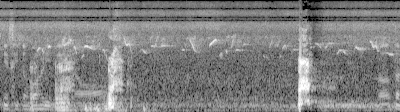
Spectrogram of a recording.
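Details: Leon, a pet Irish Wolfhound, complaining when something displeases him, uneasy about a metal object; soft harmonic whines early on, then one sharp, loud bark, with quiet human speech in the background.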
